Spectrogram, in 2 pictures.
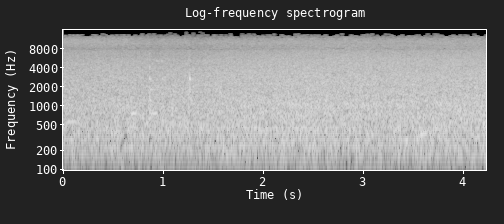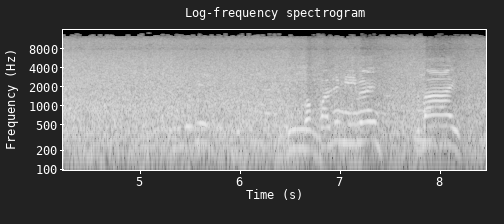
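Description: A stream trickles and splashes over rocks.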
